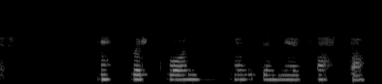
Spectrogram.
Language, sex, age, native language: Icelandic, female, 8, Icelandic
